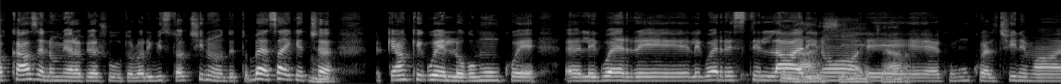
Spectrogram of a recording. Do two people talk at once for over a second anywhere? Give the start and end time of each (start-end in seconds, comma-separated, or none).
7.7-9.3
